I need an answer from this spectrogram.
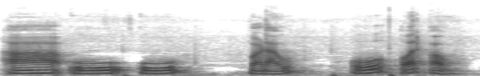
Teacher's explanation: पश्च स्वर, जीभ का पिछला हिस्सा जो भाग है वह कार्य करता है, जीभ का पिछला भाग कार्य करता है।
